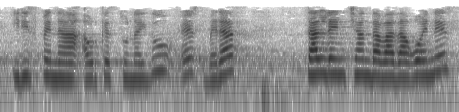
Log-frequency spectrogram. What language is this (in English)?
Basque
